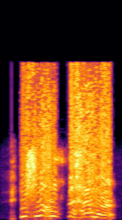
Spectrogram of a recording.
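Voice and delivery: slow, high hopeless cry; high tearful despair. Acted. Cupcake to Carrot, high and hopeless. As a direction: let it fall in despair. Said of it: "she said".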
